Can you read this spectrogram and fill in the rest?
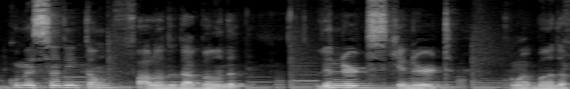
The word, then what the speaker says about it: Lynyrd Skynyrd: da banda que tem um nome esquisito, Leonard Skinner, cheio de Ys, mas a pronúncia é simples, assim como a música, Simple Man, Leonard Skinner.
